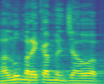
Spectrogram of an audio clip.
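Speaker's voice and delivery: ordinary talk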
